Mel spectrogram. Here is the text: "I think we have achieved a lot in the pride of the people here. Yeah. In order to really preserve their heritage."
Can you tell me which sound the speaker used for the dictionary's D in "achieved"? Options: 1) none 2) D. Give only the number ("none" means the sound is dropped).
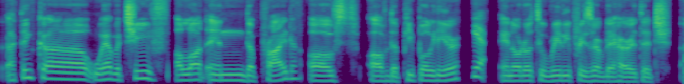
1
